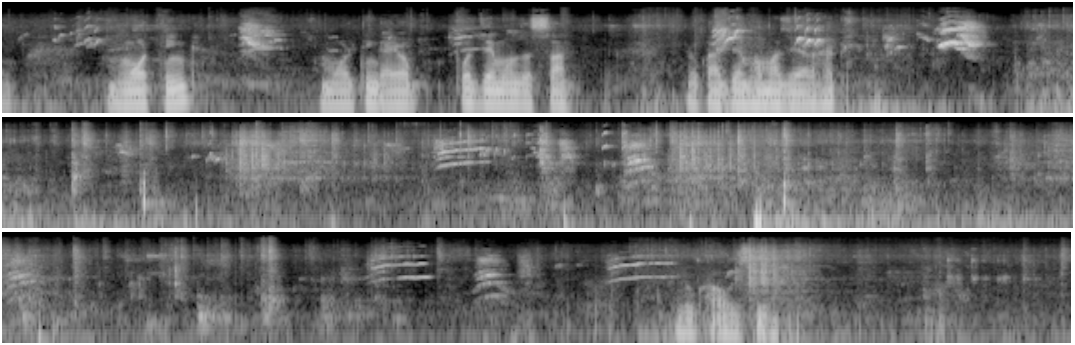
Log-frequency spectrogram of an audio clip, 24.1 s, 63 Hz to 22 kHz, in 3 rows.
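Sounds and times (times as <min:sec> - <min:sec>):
bird chirps: 0:00.0 - 0:01.0, 0:01.7 - 0:02.6, 0:04.6 - 0:08.0, 0:08.8 - 0:09.8, 0:10.8 - 0:13.0, 0:18.8 - 0:21.9
birds fluttering in cages: 0:00.0 - 0:24.0
small clicks and rustles: 0:07.6 - 0:20.3, 0:21.5 - 0:24.0.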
